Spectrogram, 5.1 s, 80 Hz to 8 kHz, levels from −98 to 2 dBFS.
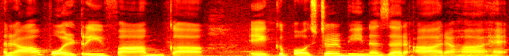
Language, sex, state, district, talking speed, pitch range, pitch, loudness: Hindi, female, Haryana, Charkhi Dadri, 130 wpm, 180-200 Hz, 190 Hz, -14 LUFS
